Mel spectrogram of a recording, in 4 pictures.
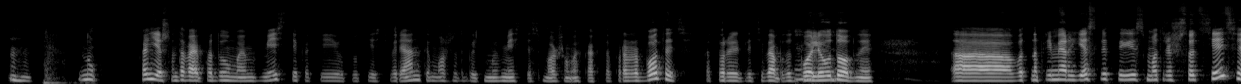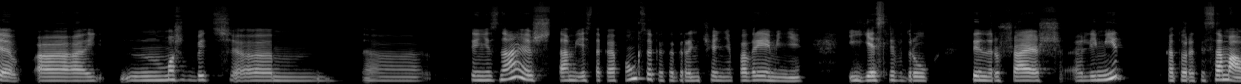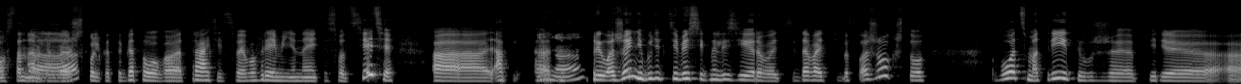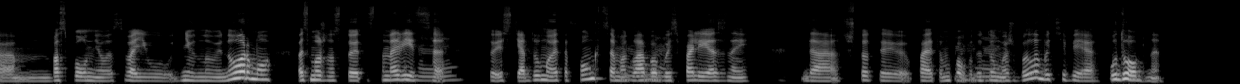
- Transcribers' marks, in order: other background noise
- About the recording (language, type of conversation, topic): Russian, advice, Мешают ли вам гаджеты и свет экрана по вечерам расслабиться и заснуть?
